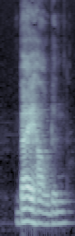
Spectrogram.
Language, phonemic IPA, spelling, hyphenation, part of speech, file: Dutch, /ˈbɛi̯ɦɑu̯də(n)/, bijhouden, bij‧hou‧den, verb, Nl-bijhouden.ogg
- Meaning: 1. to keep up with (the pace) 2. to maintain, upkeep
